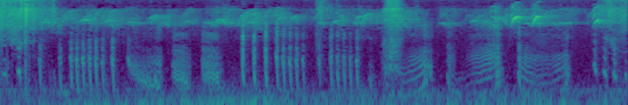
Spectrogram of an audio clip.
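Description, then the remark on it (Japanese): A long-tailed male copper pheasant gives its alarm call at people digging wild yams in the mountains: repeated bursts of sharp, rapid chattering notes, loud, with short pauses between volleys and no voices. “これは警戒の声を上げて、チッチッチッと泣いていらっしゃるそうですが、どうやら尻尾がすごく長くてね、オスのような、オスなんですよね。”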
